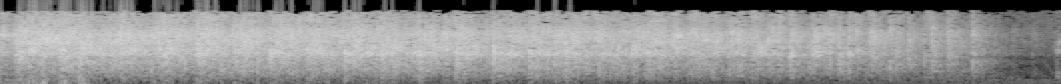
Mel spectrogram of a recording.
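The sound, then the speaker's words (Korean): A crowd claps steadily, a dense, loud patter of many hands that holds for several seconds before thinning out and fading at the end, with no voices. “우리는 어, 이분들의 머지않은 장래에 반드시 조국을 찾아서 자주 독립을 하고 영원한 행복이 깃들기를 바라는 뜻으로 박수를 쳐드립시다.”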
